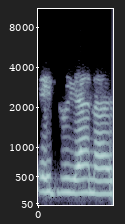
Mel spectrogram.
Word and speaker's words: Adriana: I just laughed a little bit hearing my Kiwi accent, like Adriana, and then you're like, your beautiful Portuguese accent of how your name's meant to be pronounced. I'm like, oh my God, my accent. – No, don't worry. I find myself saying Adriana as well because I feel it's easier because most of people speak English.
